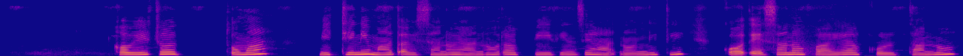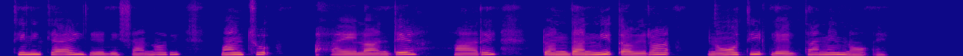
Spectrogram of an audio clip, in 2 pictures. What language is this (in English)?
Sidamo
